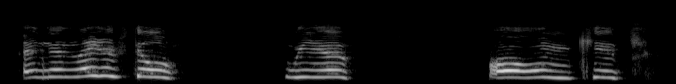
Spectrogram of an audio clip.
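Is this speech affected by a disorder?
Yes: cerebral palsy.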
